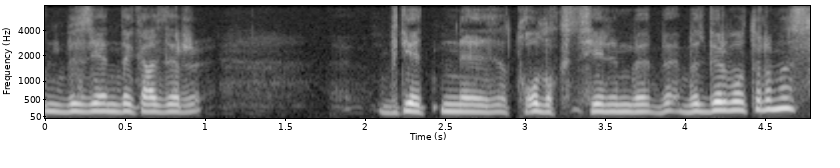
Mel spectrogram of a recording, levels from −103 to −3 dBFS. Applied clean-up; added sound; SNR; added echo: none; none; none; none.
